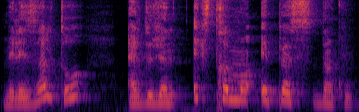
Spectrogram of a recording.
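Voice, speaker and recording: A male vocal coach explaining singing technique to viewers, pausing to sing short examples. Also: fairly high pitch, big pitch swings, warm tone. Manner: explanatory, addresses viewers, sings short demos. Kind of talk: vocal analysis video commentary.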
